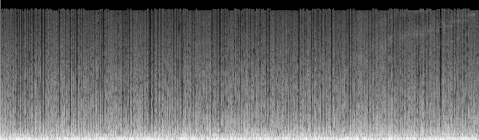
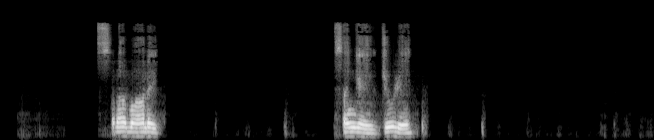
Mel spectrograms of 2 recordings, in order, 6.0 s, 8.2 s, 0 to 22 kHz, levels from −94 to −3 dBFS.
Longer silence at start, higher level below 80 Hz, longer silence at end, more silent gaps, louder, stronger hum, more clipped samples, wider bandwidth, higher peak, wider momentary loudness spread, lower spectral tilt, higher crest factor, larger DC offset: second, 0 s vs 1.2 s; first, -14 dBFS vs -74 dBFS; second, 0 s vs 3.05 s; second, none vs 2.12-2.37 s, 2.52-2.64 s, 2.87-2.93 s, 3.45-3.49 s, 3.74-3.81 s, 3.98-4.10 s; about the same, -18 LUFS vs -16 LUFS; neither; neither; first, 15.5 kHz vs 11.5 kHz; about the same, -2 dBFS vs 0 dBFS; second, 1 LU vs 17 LU; first, -7.5 dB/octave vs -5.5 dB/octave; second, 10 dB vs 20 dB; neither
